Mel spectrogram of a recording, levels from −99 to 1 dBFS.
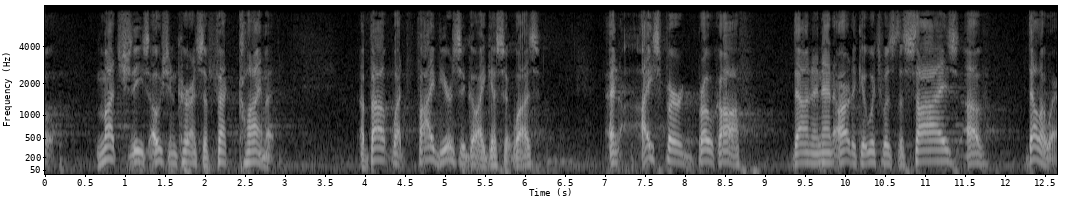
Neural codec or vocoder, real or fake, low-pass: none; real; 7.2 kHz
